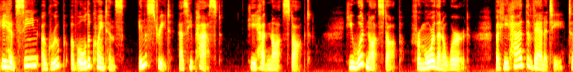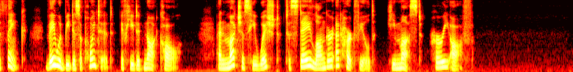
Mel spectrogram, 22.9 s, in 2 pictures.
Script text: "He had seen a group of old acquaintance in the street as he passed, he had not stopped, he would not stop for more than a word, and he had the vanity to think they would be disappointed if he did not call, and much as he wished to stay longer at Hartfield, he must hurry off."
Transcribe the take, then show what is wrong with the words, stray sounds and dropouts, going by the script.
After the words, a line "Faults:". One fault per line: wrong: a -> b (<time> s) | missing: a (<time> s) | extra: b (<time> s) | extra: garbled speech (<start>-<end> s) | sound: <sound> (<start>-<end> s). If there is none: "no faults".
"He had seen a group of old acquaintance in the street as he passed, he had not stopped, he would not stop for more than a word, but he had the vanity to think they would be disappointed if he did not call, and much as he wished to stay longer at Hartfield, he must hurry off."
Faults:
wrong: and -> but (9.9 s)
